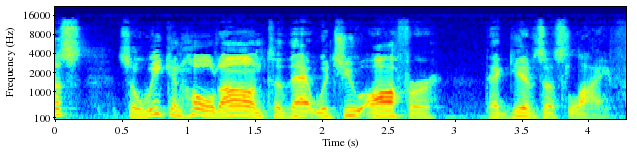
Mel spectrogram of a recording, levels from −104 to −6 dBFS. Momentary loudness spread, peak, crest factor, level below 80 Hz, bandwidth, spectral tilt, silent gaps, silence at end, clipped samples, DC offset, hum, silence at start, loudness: 15 LU; -14 dBFS; 20 dB; -76 dBFS; 14 kHz; -4.5 dB/octave; none; 0.1 s; under 0.1%; under 0.1%; none; 0 s; -33 LUFS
